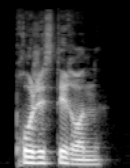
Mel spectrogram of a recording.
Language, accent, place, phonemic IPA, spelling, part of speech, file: French, France, Lyon, /pʁɔ.ʒɛs.te.ʁɔn/, progestérone, noun, LL-Q150 (fra)-progestérone.wav
- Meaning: progesterone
